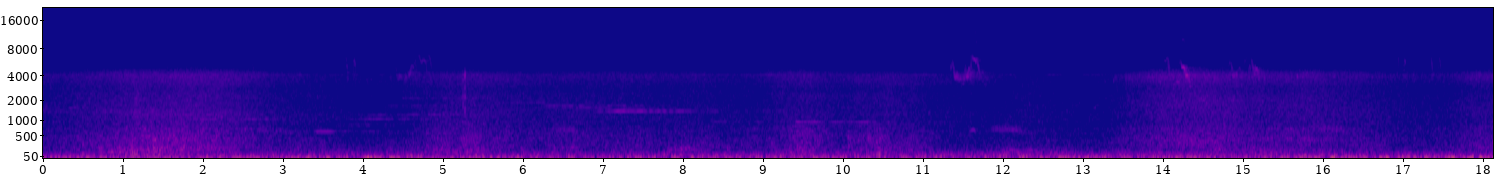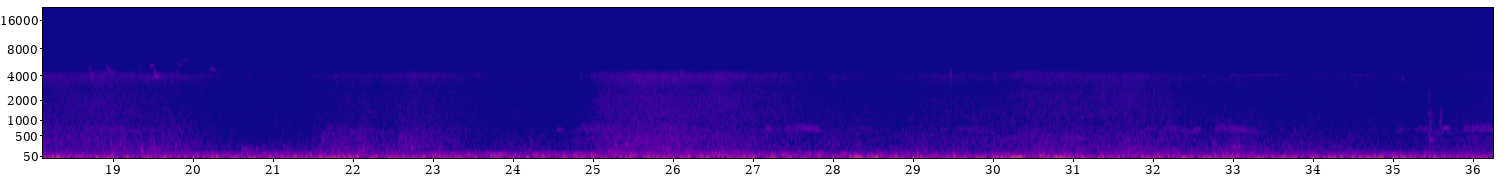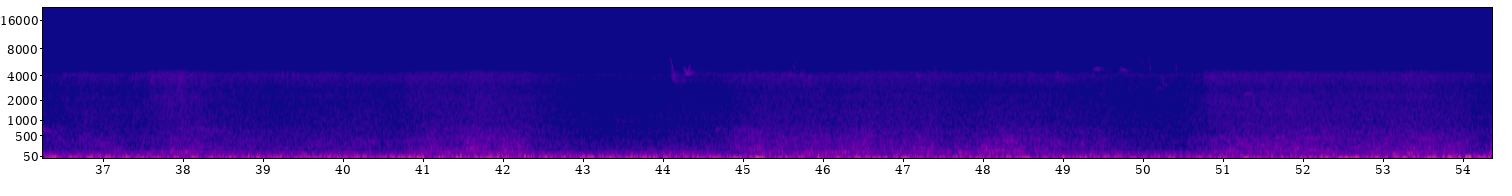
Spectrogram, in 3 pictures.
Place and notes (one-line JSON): {"title": "馬祖港, Nangan Township - In the beach", "date": "2014-10-15 08:24:00", "description": "Sound of the waves, In the beach", "latitude": "26.16", "longitude": "119.92", "altitude": "10", "timezone": "Asia/Taipei"}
